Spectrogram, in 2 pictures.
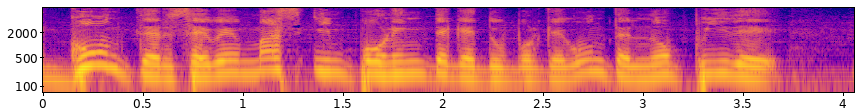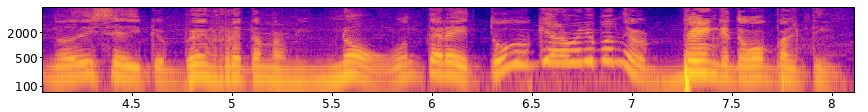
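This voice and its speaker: A man with a slightly high, somewhat mellow voice hosts a wrestling podcast, reading viewer comments and offering brash, mocking, opinionated commentary in a casual way.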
